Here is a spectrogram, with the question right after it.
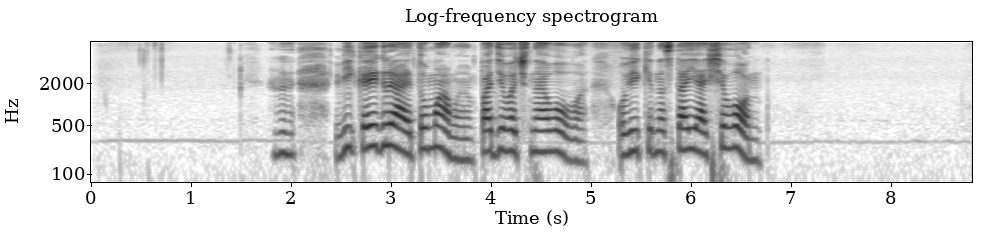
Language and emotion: Russian, positive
